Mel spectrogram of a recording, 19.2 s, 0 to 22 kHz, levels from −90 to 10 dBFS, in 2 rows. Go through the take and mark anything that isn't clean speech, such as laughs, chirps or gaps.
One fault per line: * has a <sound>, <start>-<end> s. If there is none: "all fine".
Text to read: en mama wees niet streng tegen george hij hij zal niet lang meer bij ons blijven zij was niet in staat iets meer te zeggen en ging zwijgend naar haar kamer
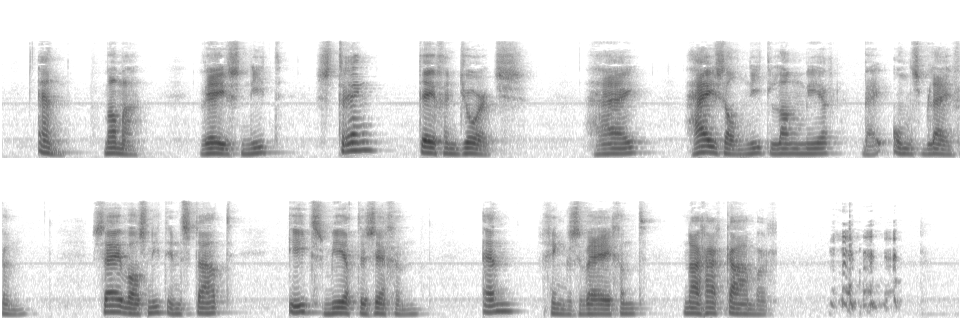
* has a laugh, 17.8-18.6 s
